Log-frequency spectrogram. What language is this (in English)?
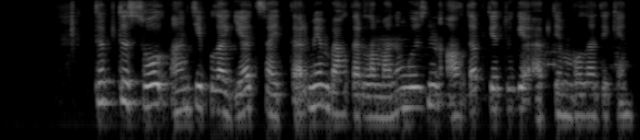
Kazakh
